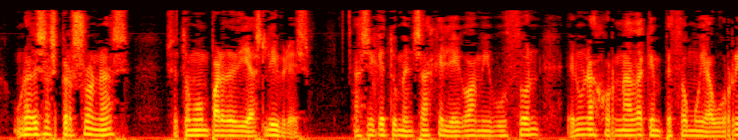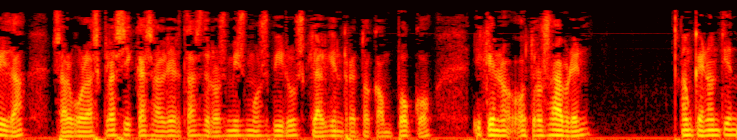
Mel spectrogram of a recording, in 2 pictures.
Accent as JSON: {"language": "Spanish", "town": "Barcelona", "region": "Catalonia", "country": "Spain", "tie": "born there", "said": "Nací en 1959, en Barcelona."}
